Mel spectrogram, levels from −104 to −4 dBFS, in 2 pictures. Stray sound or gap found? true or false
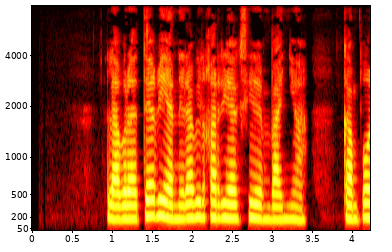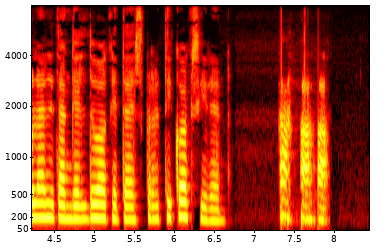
true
